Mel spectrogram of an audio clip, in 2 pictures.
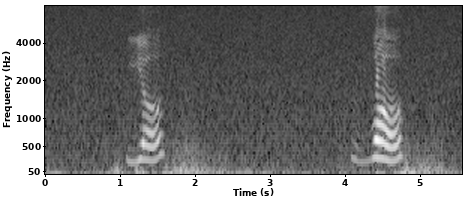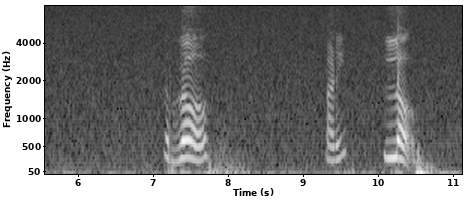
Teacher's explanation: ज्या वर्णांचा उच्चार करत असताना उच्चारण स्थानांना जिभेचे भाग पूर्ण भिडत नाहीत त्या वर्णांना अंतस्थ अर्धस्वर असे म्हणतात.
